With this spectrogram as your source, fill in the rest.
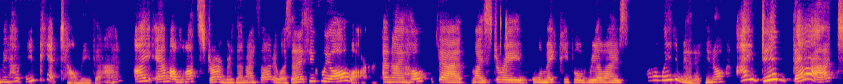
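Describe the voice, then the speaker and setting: This woman talks at a fairly slow pace in an American accent. Her pitch sits fairly high and swings very widely. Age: 60s. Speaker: author and former forest firefighter. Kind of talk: interview.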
